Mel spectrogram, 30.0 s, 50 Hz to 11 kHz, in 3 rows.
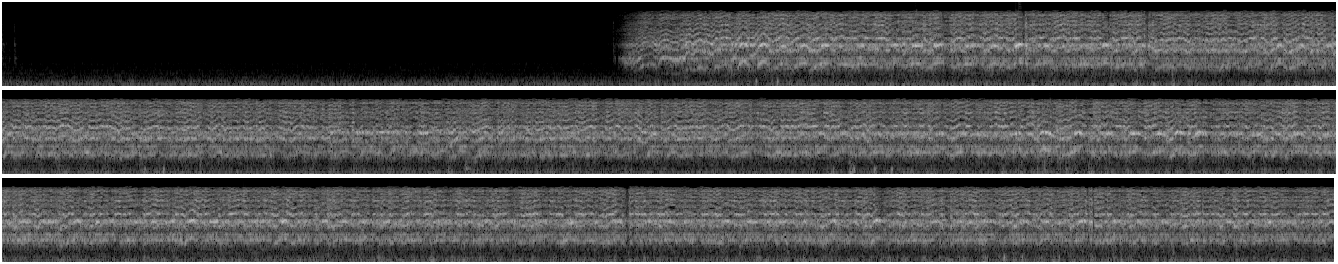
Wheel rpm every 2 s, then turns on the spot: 10, 0, 100, 230, 220, 210, 210, 210, 230, 230, 230, 230, 230, 230, 240.
none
